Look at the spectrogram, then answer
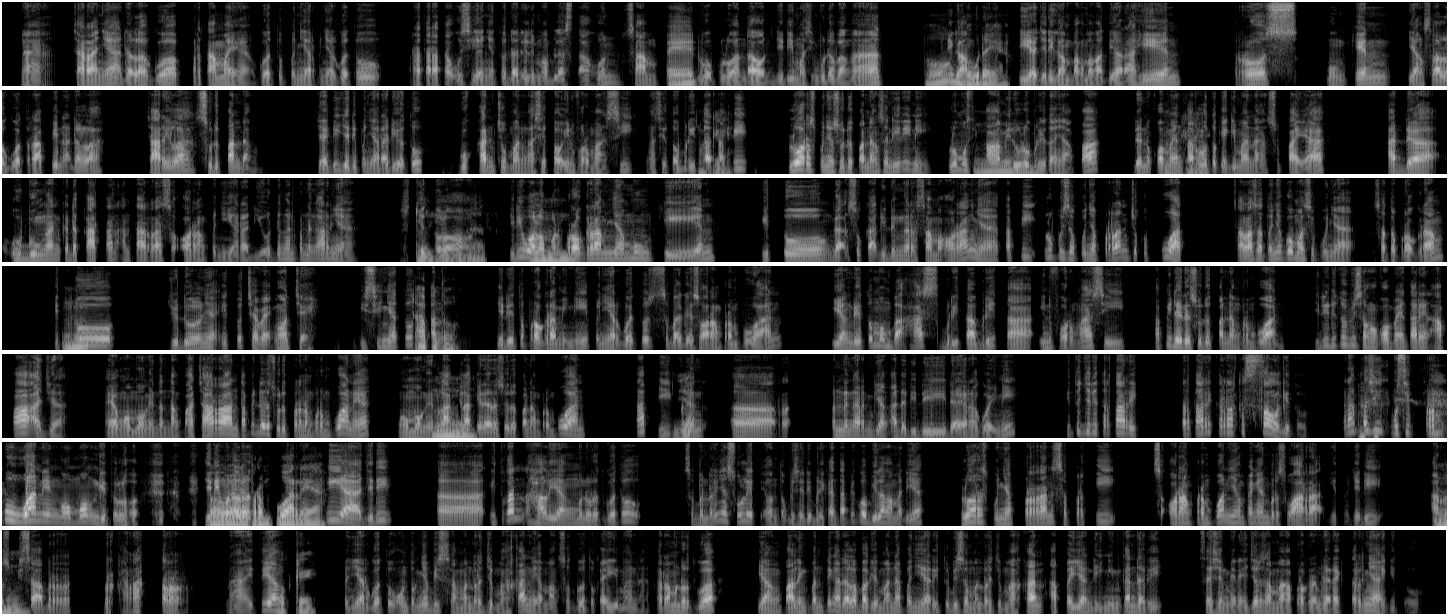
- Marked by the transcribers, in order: other background noise; chuckle; in English: "station manager"; in English: "program director-nya"
- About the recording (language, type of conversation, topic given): Indonesian, podcast, Bagaimana kamu menemukan suara atau gaya kreatifmu sendiri?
